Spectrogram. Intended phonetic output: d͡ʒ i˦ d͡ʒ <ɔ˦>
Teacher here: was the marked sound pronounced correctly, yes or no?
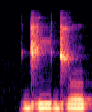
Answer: no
